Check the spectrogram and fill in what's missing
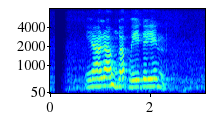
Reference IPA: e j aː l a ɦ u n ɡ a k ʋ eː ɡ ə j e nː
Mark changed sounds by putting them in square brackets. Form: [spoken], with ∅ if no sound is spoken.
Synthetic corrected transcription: e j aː l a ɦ u [ŋ] ɡ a k ʋ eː ɡ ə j e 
